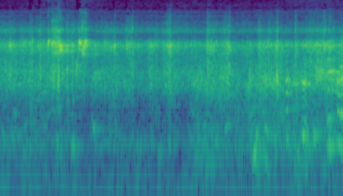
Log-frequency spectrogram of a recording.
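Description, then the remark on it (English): Playing cards being shuffled before dealing, a steady stretch of soft, crisp riffling and flicking that carries on for several seconds with quick little snaps scattered through a hissy, papery texture. “What are you doing? I'm shuffling.”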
